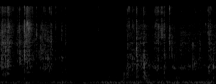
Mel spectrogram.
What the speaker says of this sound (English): I picked up some of these cupcake liners.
